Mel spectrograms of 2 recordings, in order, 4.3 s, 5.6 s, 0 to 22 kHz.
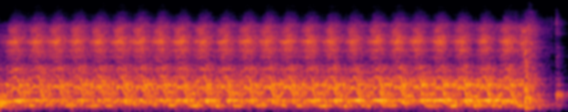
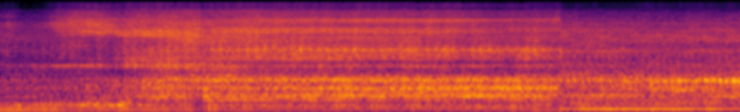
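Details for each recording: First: Freshly rebuilt Ford 300 inline-six in an '84 F150, first start attempt after rebuild with new carb: starter turns it over steadily, slow, about three beats a second, never fires; cranks but won't start, no spark found. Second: Freshly rebuilt 300 inline-six in a 1984 F150, just fired on first start for cam break-in: the engine settles into a steady, even drone with no knocks or misses. Normal fast idle.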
